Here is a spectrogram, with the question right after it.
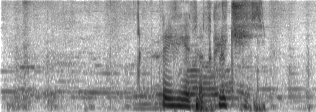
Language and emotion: Russian, neutral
